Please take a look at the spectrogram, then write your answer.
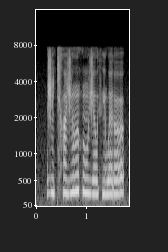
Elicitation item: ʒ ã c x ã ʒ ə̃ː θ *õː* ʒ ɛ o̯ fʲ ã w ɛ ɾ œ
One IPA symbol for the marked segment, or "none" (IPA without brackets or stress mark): õː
